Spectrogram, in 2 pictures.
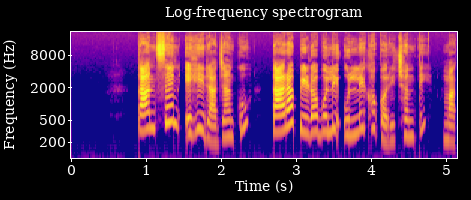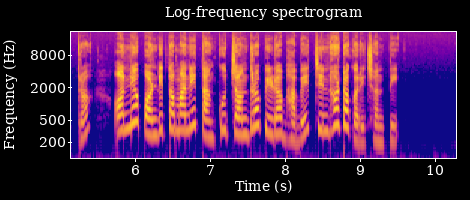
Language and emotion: Odia, neutral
